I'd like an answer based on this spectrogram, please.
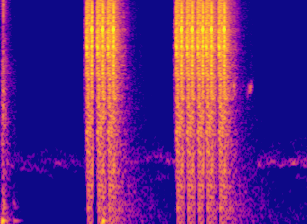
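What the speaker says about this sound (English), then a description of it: "Changed guns. Tommy gun, please." A Tommy gun fires two sustained automatic bursts in a VR skeet shooting game, each lasting close to a second, loud and near, separated by a short quiet gap.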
